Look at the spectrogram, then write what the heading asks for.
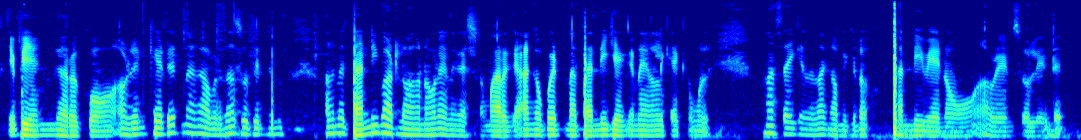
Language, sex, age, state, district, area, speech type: Tamil, male, 18-30, Tamil Nadu, Kallakurichi, rural, spontaneous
